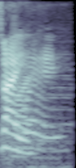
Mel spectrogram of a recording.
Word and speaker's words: Zwei: Hey guys, welcome to Panzer Dragoon II Zwei? Is that how you pronounce it? I don't care. It's Zwei. I'm trying to roll. There is no R, and yet I'm trying to roll it.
